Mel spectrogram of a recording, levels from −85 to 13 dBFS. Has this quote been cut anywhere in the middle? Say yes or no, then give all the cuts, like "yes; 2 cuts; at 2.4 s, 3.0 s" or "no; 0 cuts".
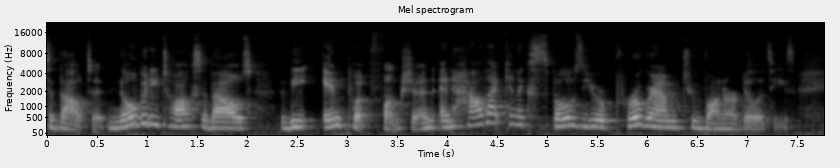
no; 0 cuts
